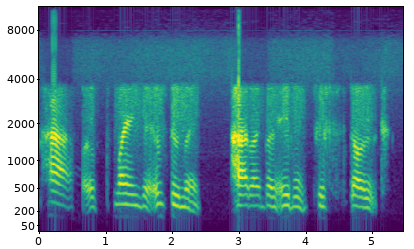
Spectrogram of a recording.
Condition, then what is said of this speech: Cerebral palsy. And then obviously my speech, I had to go through countless speech therapy sessions to be able to talk and speak like you hear me today.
